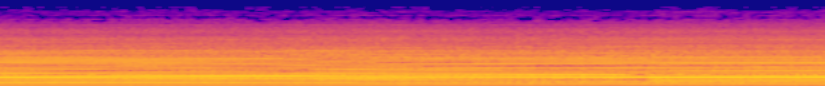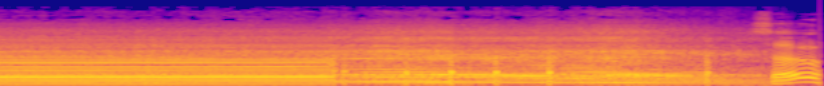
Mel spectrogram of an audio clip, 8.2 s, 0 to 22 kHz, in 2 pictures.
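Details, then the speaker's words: Moped two-stroke with performance carb on test ride, audio from camera in backpack: high steady buzz turning uneven and burbling near top speed, four-stroking from too-rich 76 jet; going down to a 74. "just got back from that as you can hear there definitely was four stroking there so we're going to go down one sizeing jet from a 76 to a 74"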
